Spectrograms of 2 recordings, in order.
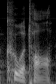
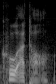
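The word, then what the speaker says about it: Couatl: I would call it a Cuatal. I always pronounce the C-O-U as a O-O. How they say it, Cuatal.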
